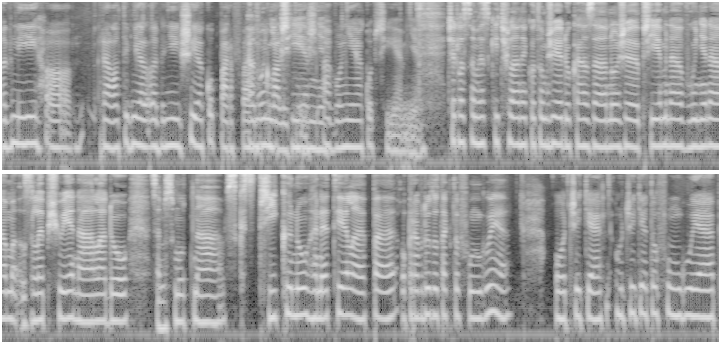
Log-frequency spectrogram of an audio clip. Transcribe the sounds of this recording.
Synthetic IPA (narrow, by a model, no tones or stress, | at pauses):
ɛvniːx | ɾɛlat̪ɪvɲɛlɛvɲɛjʃiːjakopaɾfɛmoɲkalɪiɛmɲɛavoɲɛjakopr̥ḭːjɛ̰mɲɛ̰t͡ʃɛt̪lasɛmɦɛskiːt͡ʃlaːnɛkʔot̪o̞mʒɛjɛdo̞kaːzaːnoʒɛpr̝̥iːjɛmnaːvuːɲɛnaːmzlɛpʃujɛnaːladusɛmsmut̪naːsst̪r̥iːknuɦnɛt̪jɛlɛːpɛʔopɾavdut̪ot̪akt̪ofuŋɡujɛʔuɾt͡ʃɪcɛʔuɾt͡ʃɪcɛt̪ofuŋɡujɛ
